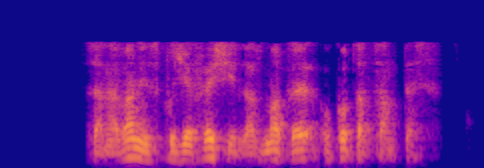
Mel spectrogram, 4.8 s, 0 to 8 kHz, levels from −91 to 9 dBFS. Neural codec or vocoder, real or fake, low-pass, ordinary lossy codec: codec, 16 kHz, 1 kbps, X-Codec, HuBERT features, trained on LibriSpeech; fake; 7.2 kHz; AAC, 16 kbps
